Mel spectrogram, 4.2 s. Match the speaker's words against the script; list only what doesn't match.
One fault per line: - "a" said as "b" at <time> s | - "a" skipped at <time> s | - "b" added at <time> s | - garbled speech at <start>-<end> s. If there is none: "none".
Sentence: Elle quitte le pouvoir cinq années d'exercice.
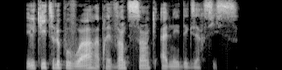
- "Elle" said as "Il" at 0.4 s
- "après vingt" added at 1.4 s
